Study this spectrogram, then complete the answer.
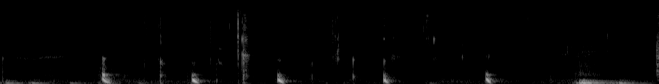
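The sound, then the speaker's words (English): Wet chewing with a steady rhythm of about one squishy bite per second, then a low gulping swallow near the end as someone eats a deviled egg. No talking. “Bro, I made you eat a deviled egg and you threw up in your mouth.”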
